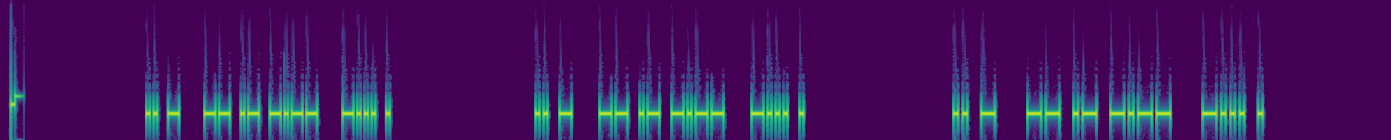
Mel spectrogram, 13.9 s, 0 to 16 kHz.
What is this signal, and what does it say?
Morse code, heard as a keyed tone, about 30 wpm, 700 Hz. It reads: IT MAY BE IT MAY BE IT MAY BE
